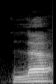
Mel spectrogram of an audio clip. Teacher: مل ادغام ہوگا بغیر گناہ کے۔ لا الف مدہ ہے، 1 الف کے برابر کھینچ کر پڑھیں گے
